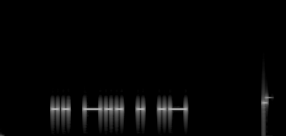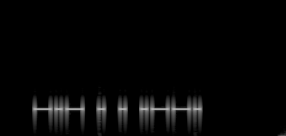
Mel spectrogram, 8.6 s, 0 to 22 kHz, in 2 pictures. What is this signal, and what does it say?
Morse code, heard as a keyed tone, about 15 wpm, 700 Hz. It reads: IDEA KEEP
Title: Sentences from Top 300 Words - New Word Drill - 15wpm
